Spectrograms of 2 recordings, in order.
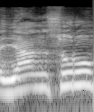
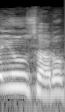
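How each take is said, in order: First: ینصرو said "yan-su-ru"; "a" first, "u" in the middle of ینصرو; active-voice vowels. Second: یونسرو said "yun-sa-ru"; "u" first, "a" in the middle of یونسرو; passive-voice vowels. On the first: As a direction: open with "yan", then "su" in ینصرو. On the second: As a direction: open with "yun", then "sa" in یونسرو. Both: Shown as a demonstration.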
